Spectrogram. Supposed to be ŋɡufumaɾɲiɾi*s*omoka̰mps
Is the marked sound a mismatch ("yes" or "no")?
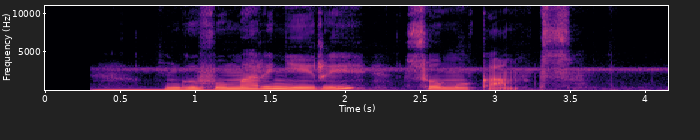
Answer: no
